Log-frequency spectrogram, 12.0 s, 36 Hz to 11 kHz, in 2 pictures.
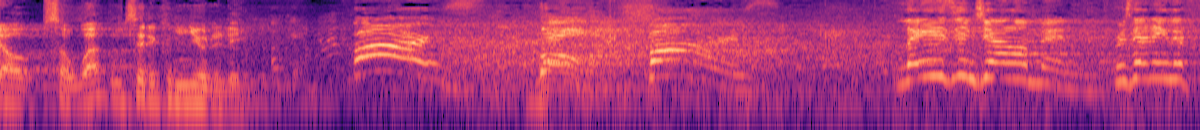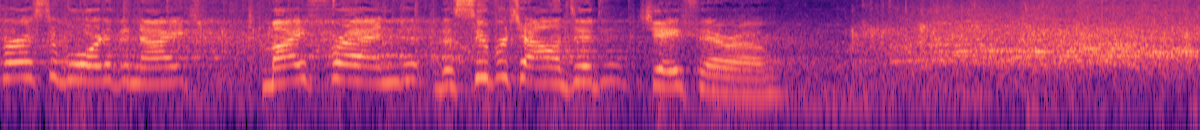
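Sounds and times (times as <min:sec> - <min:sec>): audience applauding: 0:02.7 - 0:08.5, 0:10.2 - 0:12.0.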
